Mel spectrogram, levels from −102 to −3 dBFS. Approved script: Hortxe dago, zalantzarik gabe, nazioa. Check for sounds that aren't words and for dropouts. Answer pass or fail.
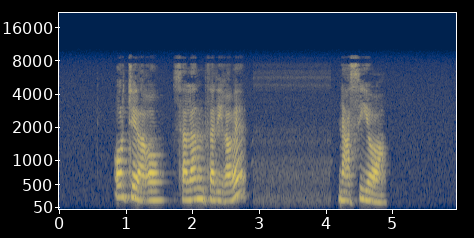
pass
